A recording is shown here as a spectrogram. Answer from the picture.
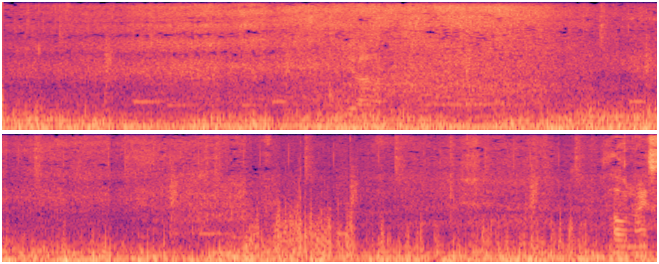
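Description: Wind buffeting the camera's microphone, a loud, steady low rumble.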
